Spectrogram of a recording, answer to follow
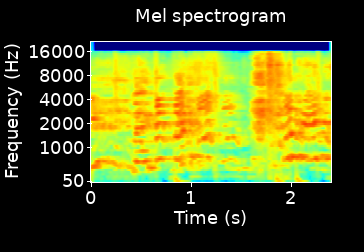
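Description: Two women laughing loudly together, with bits of voiced chuckling mixed in.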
